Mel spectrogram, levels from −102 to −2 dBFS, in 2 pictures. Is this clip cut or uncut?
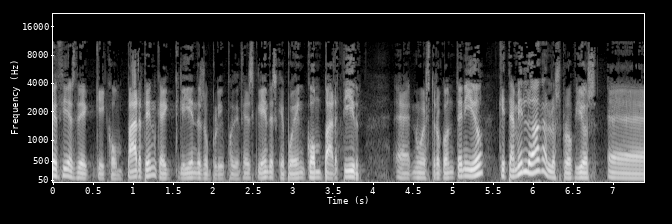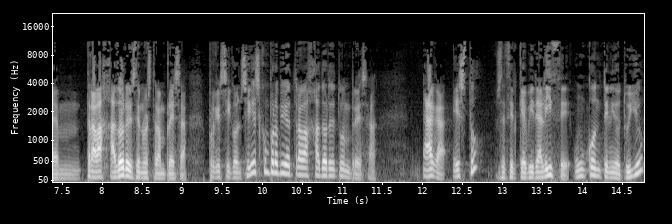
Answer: uncut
